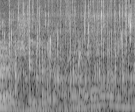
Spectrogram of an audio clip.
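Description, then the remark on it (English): Coffee pours steadily from a pot held up high into little espresso-like cups as each guest is served, a continuous liquid trickle while voices murmur in the background. “She pours the coffee from up high into little espresso-like cups.”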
